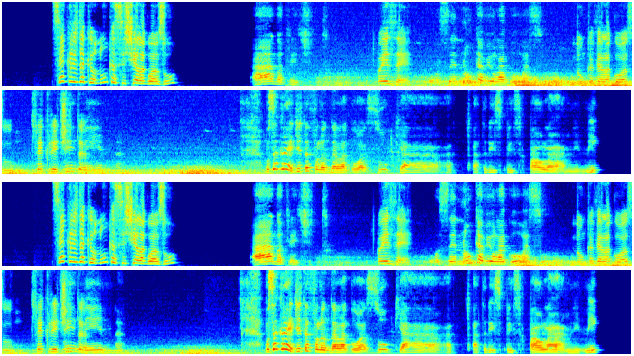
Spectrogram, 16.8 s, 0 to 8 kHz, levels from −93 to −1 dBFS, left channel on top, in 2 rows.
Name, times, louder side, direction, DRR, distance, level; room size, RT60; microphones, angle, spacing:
voice 1, 0.7-2.3 5.0-5.5 7.6-9.6, right 1 dB, ahead, 0.4 m, -25 dB
voice 2, 3.3-4.1 5.8-7.3 9.2-10.0 11.6-14.4 14.7-16.3, right 4 dB, 40° right, 1.0 m, -23 dB
Thunder, 3.8-13.8, left 7 dB, 65° left, 0.3 m, -30 dB
4.0 x 2.3 x 2.6 m
head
